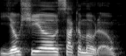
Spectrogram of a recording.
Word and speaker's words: Yoshio Sakamoto: by, I'm probably going to butcher this, apologies, Yoshio Sakamoto.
